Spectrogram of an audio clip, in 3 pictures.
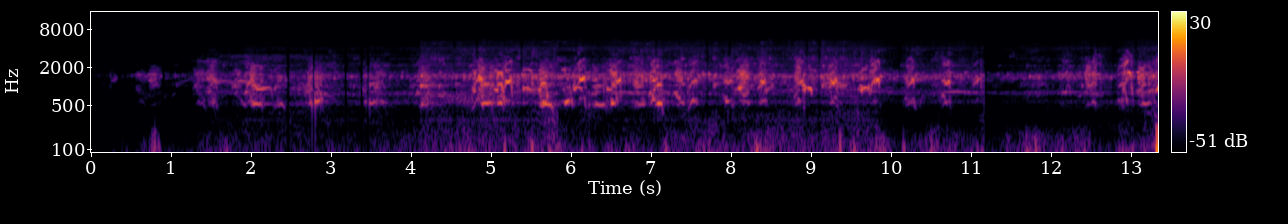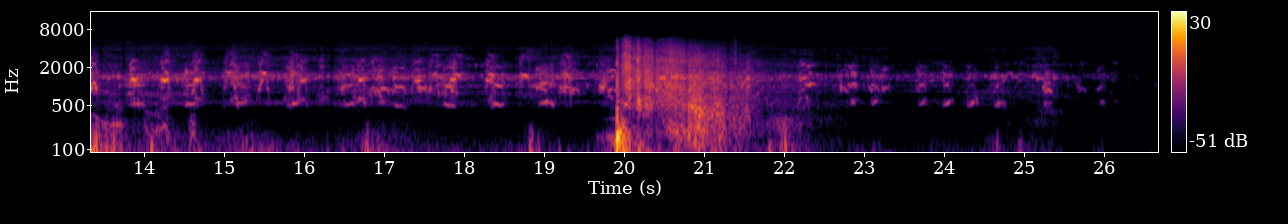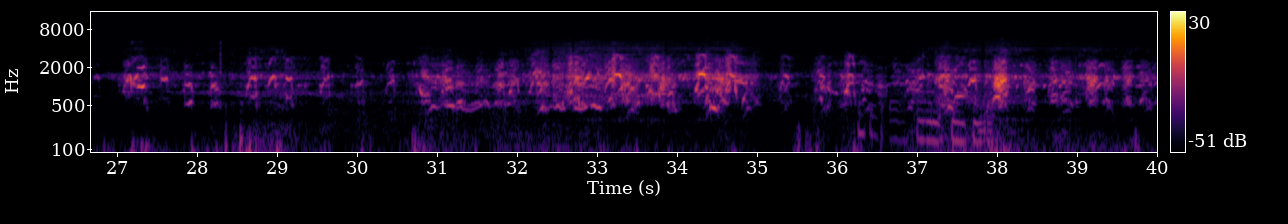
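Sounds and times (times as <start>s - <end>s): dogs yelping and baying: 0.1s - 40.0s
sudden loud burst of noise: 19.9s - 22.2s.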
